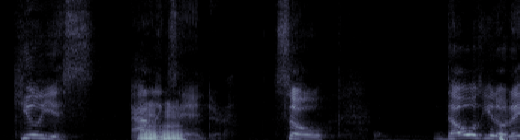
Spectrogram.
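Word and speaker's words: Gilgeous-Alexander: i don't know why i call it gilgris but it's gillius alexander so those you know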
